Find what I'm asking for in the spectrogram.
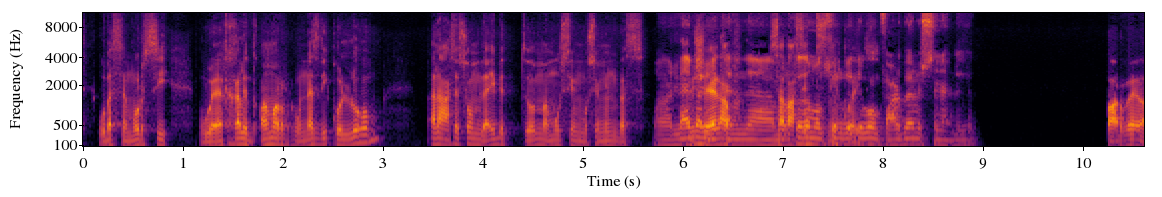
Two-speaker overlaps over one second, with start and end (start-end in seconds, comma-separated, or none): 6.0-8.0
